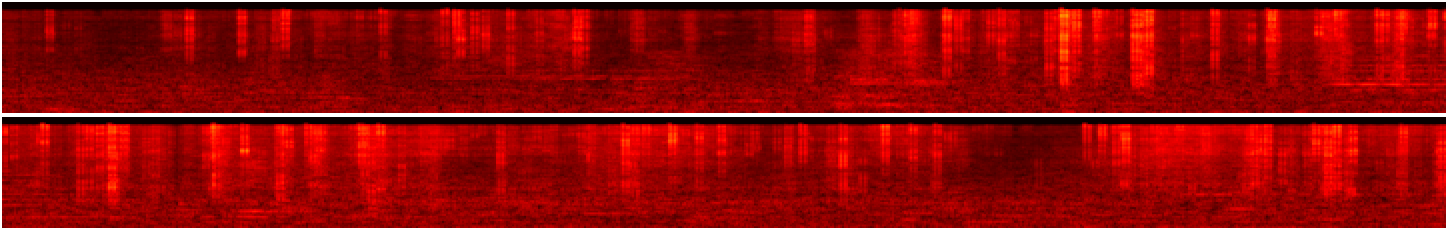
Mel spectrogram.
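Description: Small scissors snipping at a plastic piping bag full of foam beads, with the bag crinkling in the hands: scattered light clicks and rustles.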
